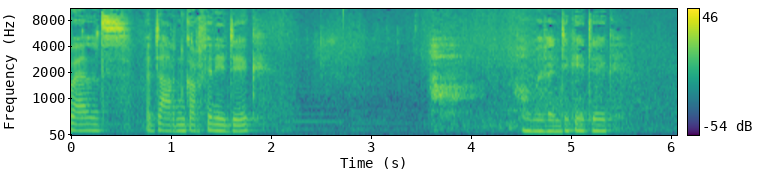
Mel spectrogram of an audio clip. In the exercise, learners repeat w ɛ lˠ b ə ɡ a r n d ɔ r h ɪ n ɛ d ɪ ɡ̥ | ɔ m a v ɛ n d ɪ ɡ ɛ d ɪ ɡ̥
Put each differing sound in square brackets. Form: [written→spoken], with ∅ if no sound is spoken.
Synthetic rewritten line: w ɛ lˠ [b→d] ə [ɡ→d] a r n [d→ɡ] ɔ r [h→f] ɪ n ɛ d ɪ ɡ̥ | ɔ m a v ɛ n d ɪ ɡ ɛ d ɪ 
